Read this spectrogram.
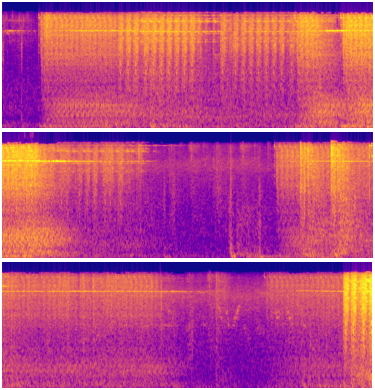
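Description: Footsteps run quickly over stone and earth.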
